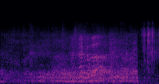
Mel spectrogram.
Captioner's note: chattering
